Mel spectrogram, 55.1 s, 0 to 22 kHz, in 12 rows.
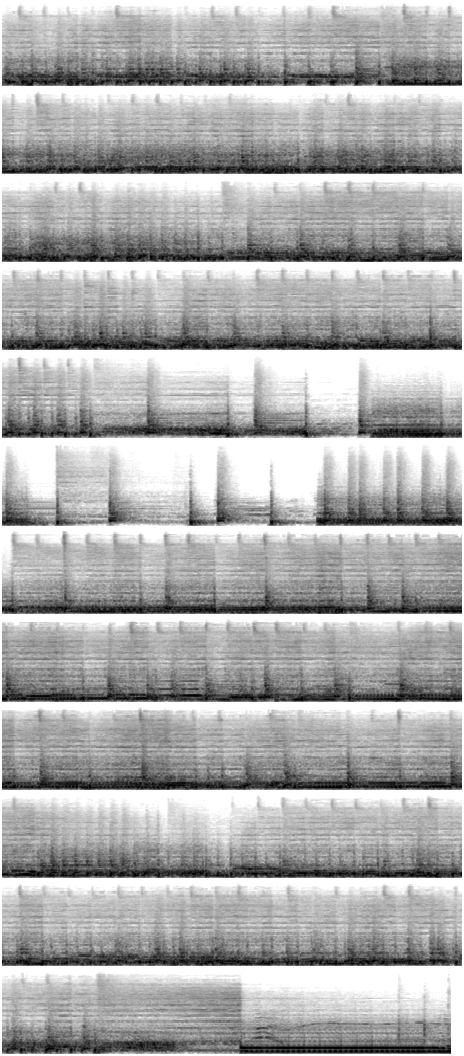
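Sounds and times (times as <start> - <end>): drum hits: 0.0 - 19.4
live band playing noise rock: 0.0 - 25.0, 26.2 - 55.0.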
